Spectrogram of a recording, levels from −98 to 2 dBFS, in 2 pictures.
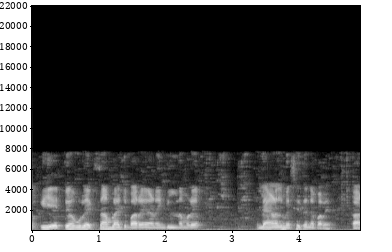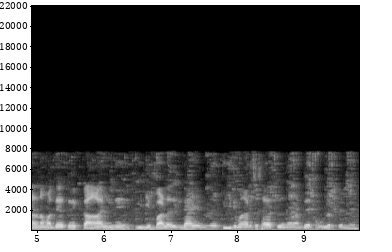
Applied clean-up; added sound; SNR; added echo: classical method log-MMSE.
